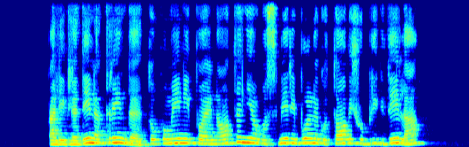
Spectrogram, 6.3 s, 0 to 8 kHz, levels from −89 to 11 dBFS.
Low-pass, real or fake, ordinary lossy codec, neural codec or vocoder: none; real; none; none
